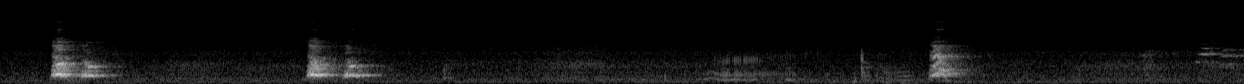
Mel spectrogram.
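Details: Neighbours' dogs barking through the night at anyone using the public sidewalk on either side of the street; sharp barks come singly and in pairs, spaced a few seconds apart, over a quiet background.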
